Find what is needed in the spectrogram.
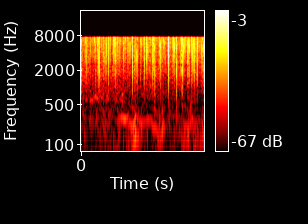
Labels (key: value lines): label: biophony, cascading saw
recorder: SoundTrap 600 or HydroMoth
